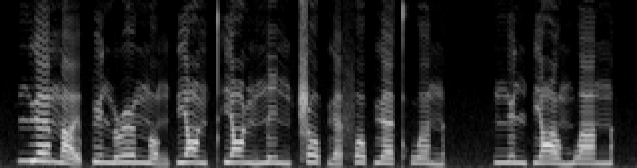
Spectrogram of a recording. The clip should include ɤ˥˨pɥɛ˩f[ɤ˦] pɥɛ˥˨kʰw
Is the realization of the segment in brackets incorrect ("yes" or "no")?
no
